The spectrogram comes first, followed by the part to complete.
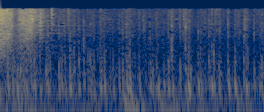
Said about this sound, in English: My lord king, there are horsemen behind us. They are overtaking us, riding hard.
